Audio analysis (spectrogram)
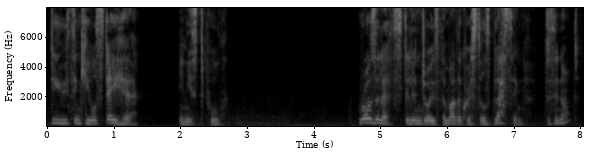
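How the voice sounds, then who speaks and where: An actress playing a calm, courteous young noblewoman in a video game cutscene. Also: mid-range voice, a little slow, long pauses, slight background noise, lightly acted. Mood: gentle. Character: composed young noblewoman, gentle and polite.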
